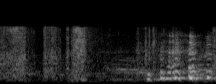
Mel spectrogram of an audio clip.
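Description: Crinkly paper or plastic rustling and tearing as a small package is unwrapped, coming in a few uneven bursts that grow busier toward the end.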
